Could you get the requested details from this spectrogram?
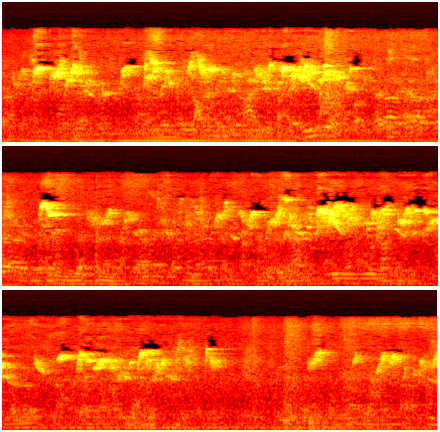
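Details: Nam Đông red-whiskered bulbul on a café trial in Đà Nẵng keeps up a steady stream of short chirped and whistled phrases, several per second, amid café chatter and a low hum.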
